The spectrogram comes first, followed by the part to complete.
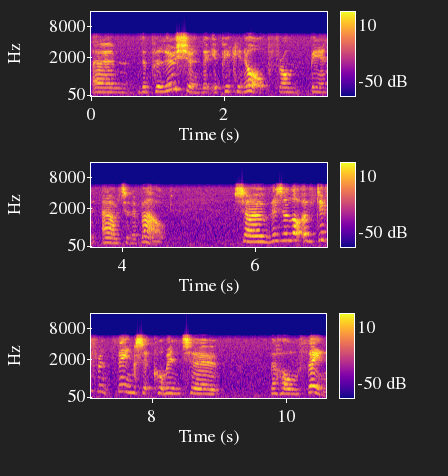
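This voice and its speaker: A woman with a British accent talks at a fairly slow pace, using lively intonation and a fairly high pitch. Noticeable background noise and audible room echo are present. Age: 70s. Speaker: lifestyle vlogger. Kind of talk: casual chat. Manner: hesitant, many fillers.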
